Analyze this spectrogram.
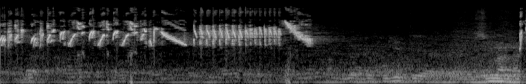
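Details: Goldfinch singing in the Khemis Miliana style, Ain Defla, Algeria: fast chattering run of bright, high twitters, a buzzy trilled stretch and a sweeping note, then near quiet with soft low rumble before a brief restart.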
